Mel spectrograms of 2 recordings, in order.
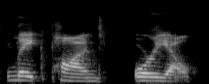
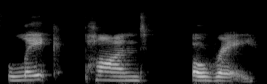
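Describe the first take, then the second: First: The last word ends with an 'el' sound. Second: The last word ends with an 'ay' sound. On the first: The speaker calls it wrong. "not Lake Pond Oriel" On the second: The speaker calls it right. "it again is Lake Pond Oray"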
